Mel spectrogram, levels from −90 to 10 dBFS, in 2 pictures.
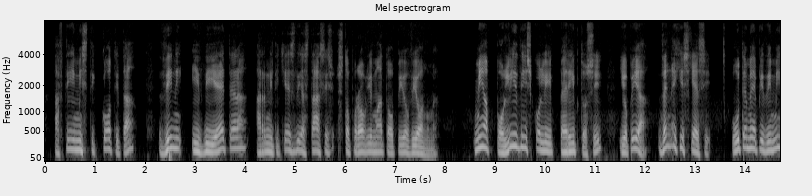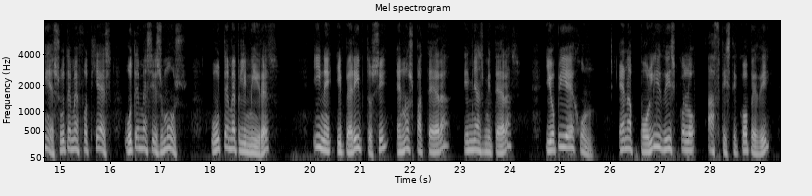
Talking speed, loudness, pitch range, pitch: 100 wpm, -30 LUFS, 125-175 Hz, 145 Hz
